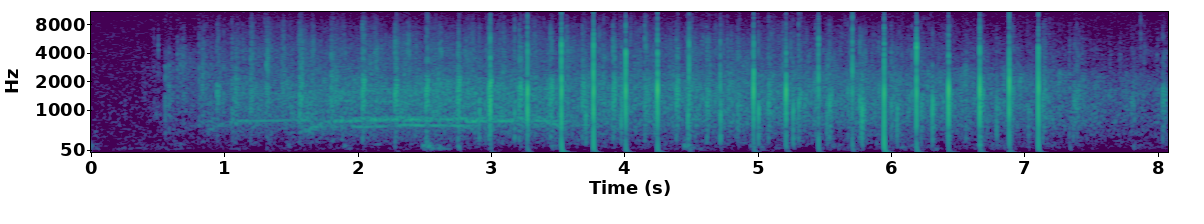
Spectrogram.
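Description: Audience applauding: the clapping starts about half a second in, builds to a full round of claps and thins out near the end.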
